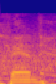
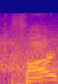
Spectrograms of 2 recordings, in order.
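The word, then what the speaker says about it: Favre: pronounce it far the V is silence sming okay I always thought it was fa or something like that but anyways we'll say far that's fine far also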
